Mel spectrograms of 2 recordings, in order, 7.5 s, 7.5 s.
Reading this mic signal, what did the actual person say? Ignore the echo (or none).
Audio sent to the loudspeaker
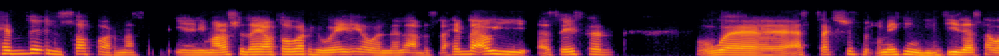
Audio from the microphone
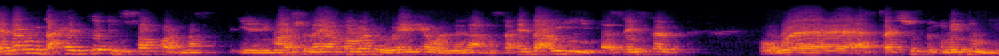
none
